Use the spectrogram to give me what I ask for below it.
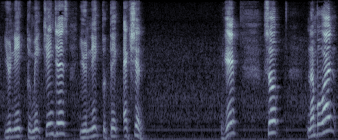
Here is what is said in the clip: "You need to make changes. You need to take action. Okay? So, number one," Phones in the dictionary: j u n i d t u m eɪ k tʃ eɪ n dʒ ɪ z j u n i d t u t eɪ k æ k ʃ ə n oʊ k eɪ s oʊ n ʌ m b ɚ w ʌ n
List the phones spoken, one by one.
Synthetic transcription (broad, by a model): j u n i d t u m eɪ k tʃ eɪ n dʒ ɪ s j u n i d t u t eɪ k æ k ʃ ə n oʊ k eɪ s oʊ n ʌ m b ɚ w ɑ n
